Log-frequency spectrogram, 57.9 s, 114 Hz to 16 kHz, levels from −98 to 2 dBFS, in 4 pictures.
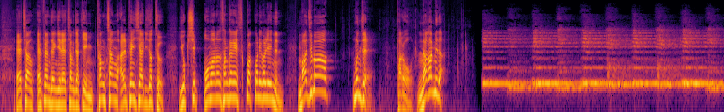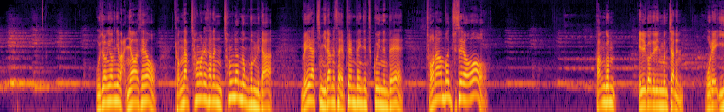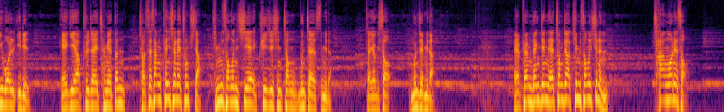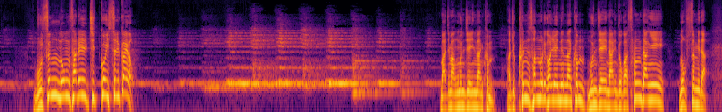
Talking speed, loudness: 215 characters per minute, -16 LUFS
